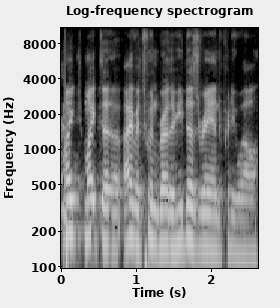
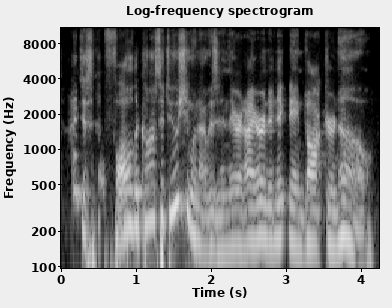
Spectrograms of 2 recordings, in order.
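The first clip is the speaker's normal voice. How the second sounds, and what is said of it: Imitates another person's voice. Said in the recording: “I do a Ron Paul impression.”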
